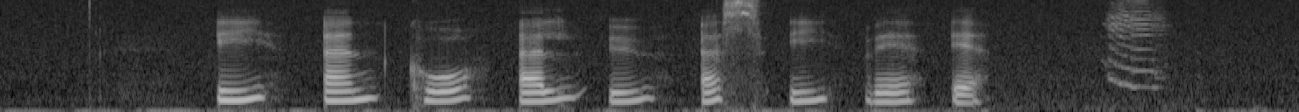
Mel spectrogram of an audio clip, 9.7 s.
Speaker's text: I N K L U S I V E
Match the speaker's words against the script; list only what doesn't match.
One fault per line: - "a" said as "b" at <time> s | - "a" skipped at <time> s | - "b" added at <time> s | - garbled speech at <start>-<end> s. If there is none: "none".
none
